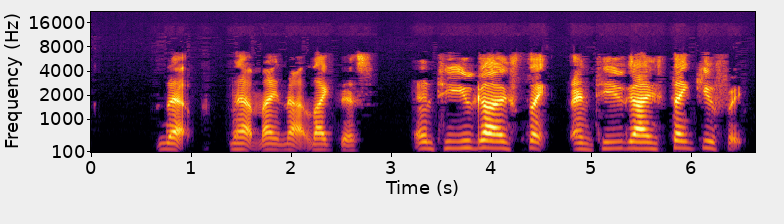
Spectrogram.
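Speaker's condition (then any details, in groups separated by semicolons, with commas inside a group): Cerebral palsy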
